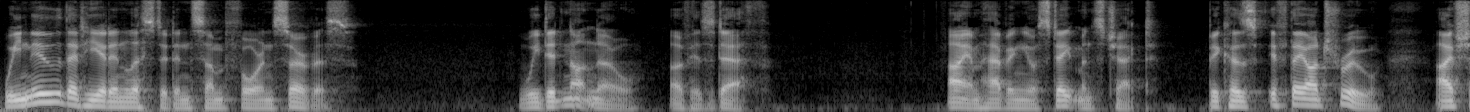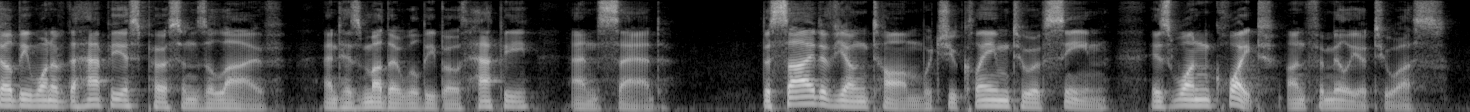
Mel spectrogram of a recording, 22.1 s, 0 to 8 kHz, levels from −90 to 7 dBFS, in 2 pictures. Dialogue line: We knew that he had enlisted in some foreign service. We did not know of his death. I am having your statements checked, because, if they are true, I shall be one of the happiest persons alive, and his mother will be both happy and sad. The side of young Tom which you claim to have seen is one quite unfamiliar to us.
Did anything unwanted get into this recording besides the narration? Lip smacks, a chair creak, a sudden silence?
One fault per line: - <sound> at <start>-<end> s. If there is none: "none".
none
